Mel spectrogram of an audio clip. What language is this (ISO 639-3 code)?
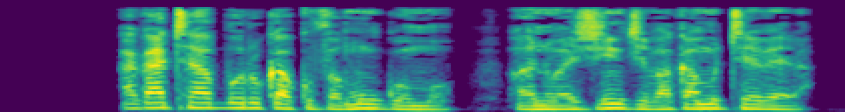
sna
